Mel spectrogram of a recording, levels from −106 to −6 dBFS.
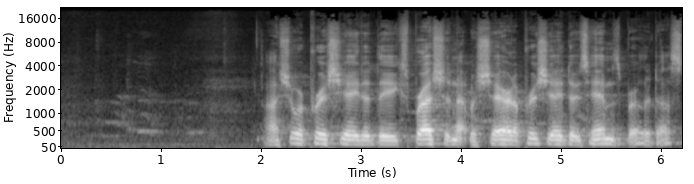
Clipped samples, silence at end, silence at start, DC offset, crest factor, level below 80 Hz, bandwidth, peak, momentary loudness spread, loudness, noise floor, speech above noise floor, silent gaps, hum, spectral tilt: under 0.1%; 0 s; 2.05 s; under 0.1%; 18 dB; -62 dBFS; 16 kHz; -6 dBFS; 11 LU; -22 LUFS; -58 dBFS; 36 dB; none; none; -5 dB/octave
